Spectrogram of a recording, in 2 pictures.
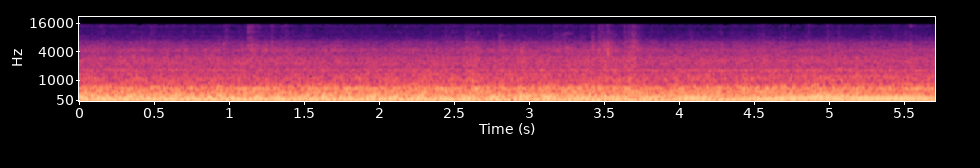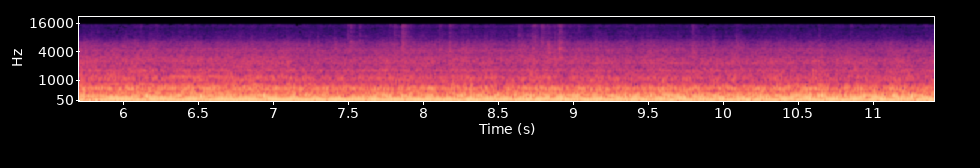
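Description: Renault Clio RS Cup race car's engine running at nearly constant revs, heard from inside the stripped cabin, with road and wind noise over it.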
